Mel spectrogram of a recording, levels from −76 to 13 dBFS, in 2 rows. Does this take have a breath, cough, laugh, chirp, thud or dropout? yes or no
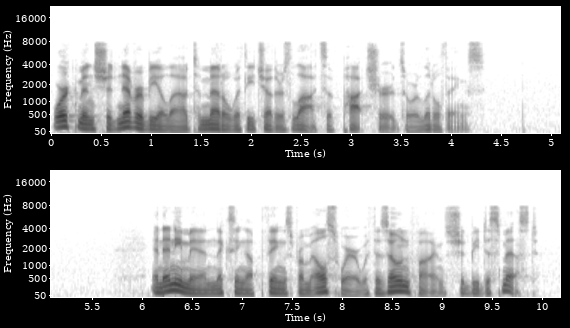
no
